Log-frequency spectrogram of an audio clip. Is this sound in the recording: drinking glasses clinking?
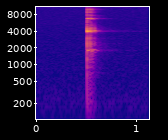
yes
